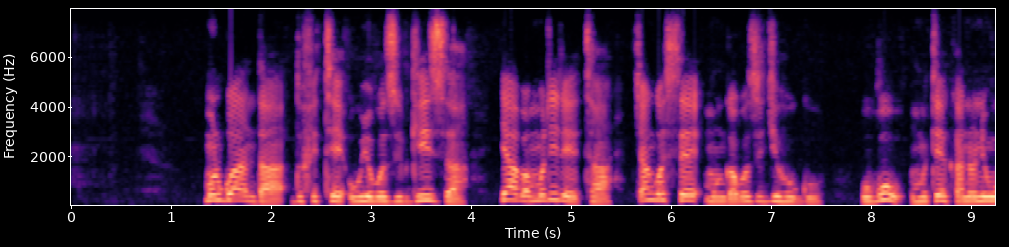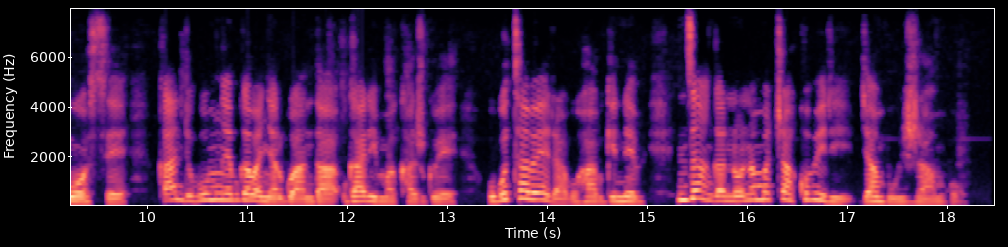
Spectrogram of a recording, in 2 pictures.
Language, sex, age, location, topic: Kinyarwanda, female, 25-35, Kigali, government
